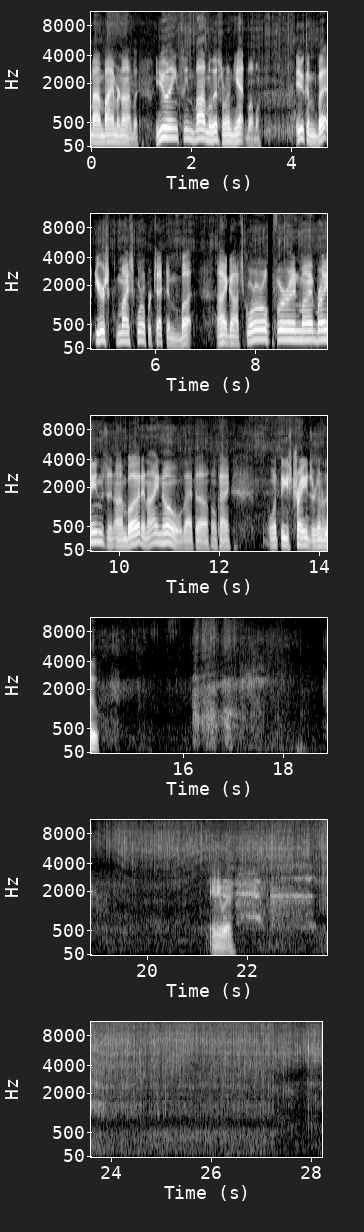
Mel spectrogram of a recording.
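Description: Water gushes from a hose and splashes onto the ground.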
